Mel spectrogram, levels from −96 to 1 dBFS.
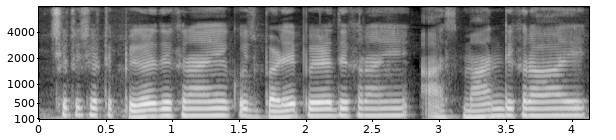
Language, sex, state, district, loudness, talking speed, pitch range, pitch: Hindi, female, Madhya Pradesh, Bhopal, -14 LUFS, 230 wpm, 165-185 Hz, 180 Hz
